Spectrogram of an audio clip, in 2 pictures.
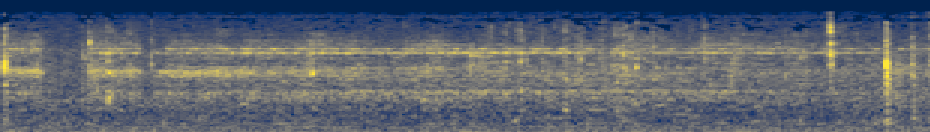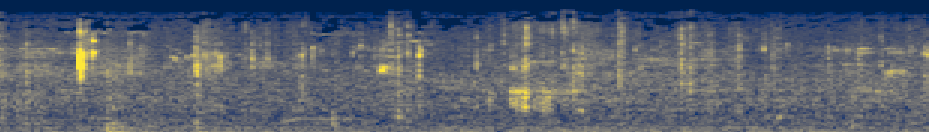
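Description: Close-up crunching and chewing of crispy fried chicken breading, with scattered sharp crackles, over a steady low rumble.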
